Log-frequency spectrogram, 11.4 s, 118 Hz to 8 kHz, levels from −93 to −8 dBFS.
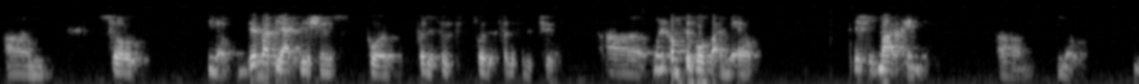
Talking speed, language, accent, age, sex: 175 wpm, English, American, 30-49, male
